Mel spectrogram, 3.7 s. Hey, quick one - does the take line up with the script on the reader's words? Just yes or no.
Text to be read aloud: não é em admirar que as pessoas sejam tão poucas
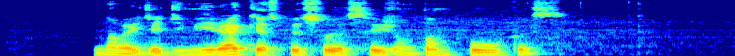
no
